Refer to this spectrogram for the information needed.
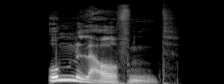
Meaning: present participle of umlaufen
- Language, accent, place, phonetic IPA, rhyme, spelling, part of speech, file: German, Germany, Berlin, [ˈʊmˌlaʊ̯fn̩t], -ʊmlaʊ̯fn̩t, umlaufend, verb, De-umlaufend.ogg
